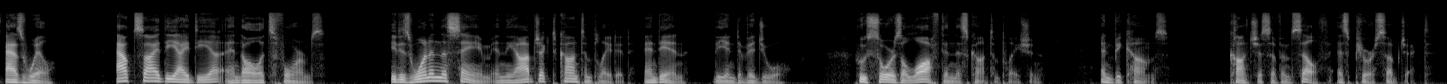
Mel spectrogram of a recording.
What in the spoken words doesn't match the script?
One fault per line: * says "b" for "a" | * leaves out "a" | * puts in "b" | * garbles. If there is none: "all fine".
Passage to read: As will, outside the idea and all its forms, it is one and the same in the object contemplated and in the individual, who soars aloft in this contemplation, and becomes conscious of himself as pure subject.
all fine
